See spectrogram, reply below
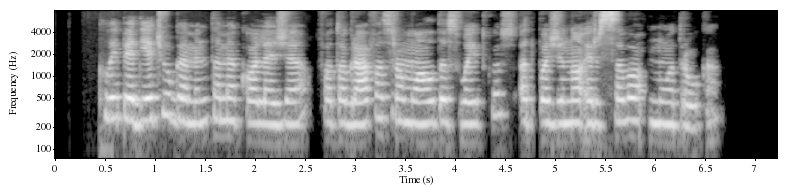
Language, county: Lithuanian, Alytus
